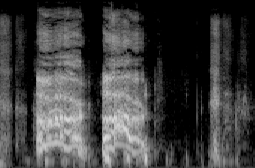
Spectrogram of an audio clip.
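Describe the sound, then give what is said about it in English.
A voice mimics an ostrich with two loud, raspy hissing honks in quick succession, followed by a short, fainter squeak. No one speaks. “Someone in the chat said they hiss and honk and they chirp. So I'm just making noises.”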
